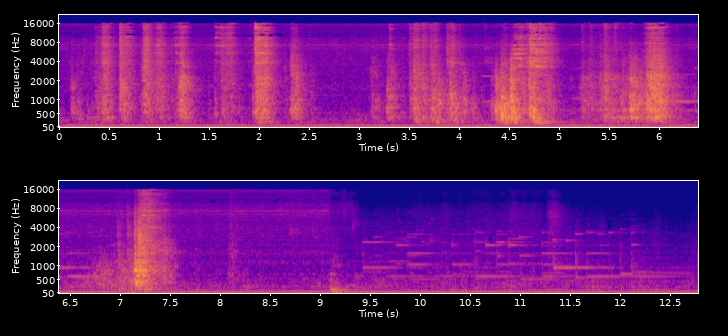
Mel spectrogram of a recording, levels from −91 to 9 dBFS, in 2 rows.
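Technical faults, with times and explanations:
No technical faults can be heard anywhere in the clip. The audio carries on without any disturbance that would need explaining.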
